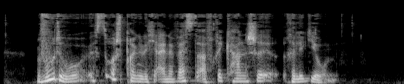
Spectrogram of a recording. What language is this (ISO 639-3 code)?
deu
